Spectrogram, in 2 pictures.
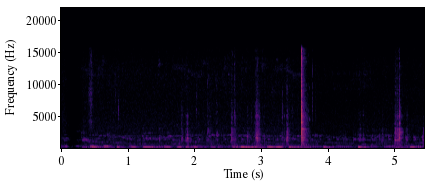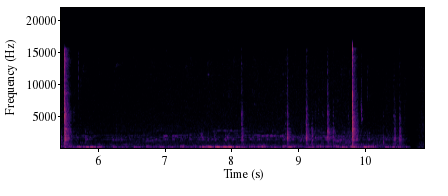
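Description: Hand pop-rivet gun being squeezed with repeated small clicks, its rivet mandrels snapping off with three sharp cracks as rivets are set through a hinge into a steel plate.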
